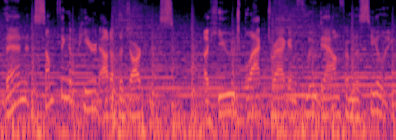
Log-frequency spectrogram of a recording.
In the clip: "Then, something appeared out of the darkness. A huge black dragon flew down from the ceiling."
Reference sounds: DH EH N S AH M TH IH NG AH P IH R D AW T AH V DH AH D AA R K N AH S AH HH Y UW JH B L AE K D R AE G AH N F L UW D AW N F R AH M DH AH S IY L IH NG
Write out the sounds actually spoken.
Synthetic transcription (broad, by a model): DH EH N S AH M TH IH NG AH P IH R D AW T AH V DH AH D AA R K N AH S AH HH Y UW JH B L AE K D R AE G AH N F L UW D AW N F R AH M DH AH S IY L IH NG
